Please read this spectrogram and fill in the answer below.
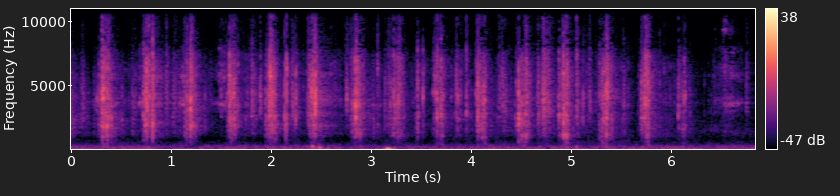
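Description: Pepper grinder being twisted over fish, a steady run of short crunching strokes about two and a half a second, with a single low thump about three seconds in.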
